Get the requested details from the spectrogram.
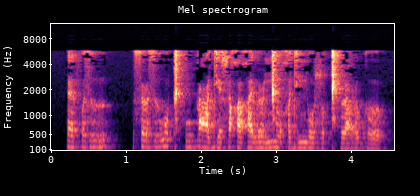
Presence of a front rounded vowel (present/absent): present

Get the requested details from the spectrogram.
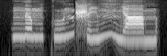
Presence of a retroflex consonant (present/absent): present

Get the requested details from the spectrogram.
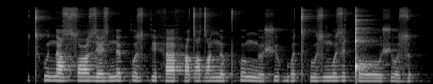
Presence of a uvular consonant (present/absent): absent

